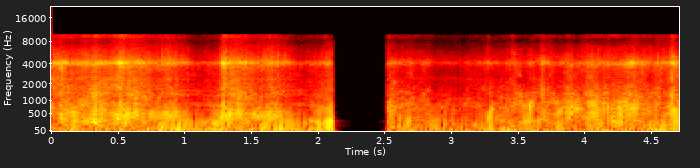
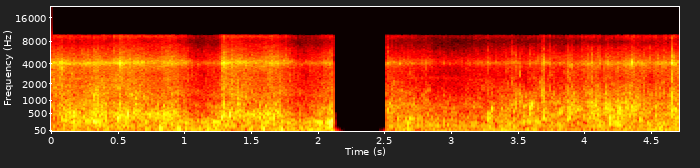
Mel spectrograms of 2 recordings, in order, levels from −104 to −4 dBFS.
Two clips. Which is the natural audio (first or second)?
second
